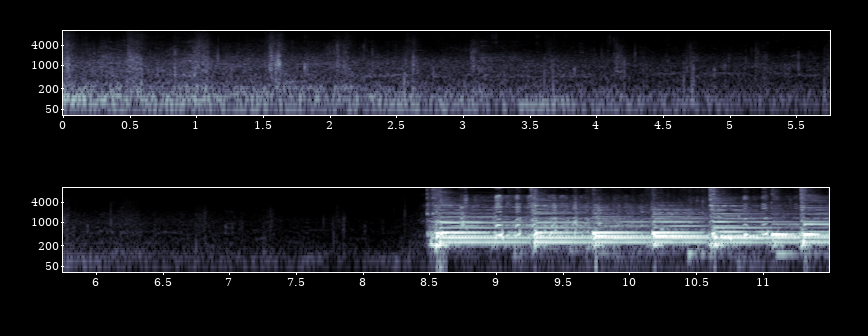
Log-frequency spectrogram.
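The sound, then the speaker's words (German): Steady footsteps walk along at an even pace, heading home after a full lap around a stadium, gradually fading until everything goes quiet, then loud music abruptly starts. “Eine ganze Runde ums Stadion und genug Sport für heute. Ab nach Hause.”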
